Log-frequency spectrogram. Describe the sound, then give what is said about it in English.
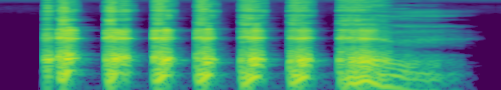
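A man clears his throat with six short, gruff, rasping bursts in a steady rhythm, then one longer rough rumble that trails off. “He cleared his throat.”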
